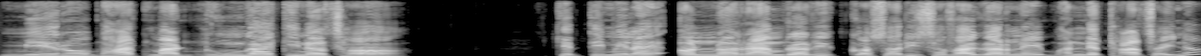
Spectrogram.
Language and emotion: Nepali, angry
